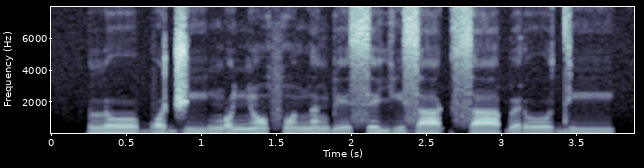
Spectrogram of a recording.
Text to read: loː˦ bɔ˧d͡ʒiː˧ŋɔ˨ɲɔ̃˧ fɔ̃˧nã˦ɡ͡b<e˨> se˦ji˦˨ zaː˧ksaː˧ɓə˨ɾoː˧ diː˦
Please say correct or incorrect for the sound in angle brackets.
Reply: correct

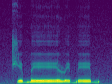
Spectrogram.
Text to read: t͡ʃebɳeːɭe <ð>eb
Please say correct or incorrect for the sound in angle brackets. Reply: incorrect: b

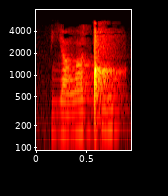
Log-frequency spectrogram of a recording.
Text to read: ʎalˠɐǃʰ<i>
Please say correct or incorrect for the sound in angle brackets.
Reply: incorrect: ɨ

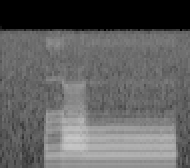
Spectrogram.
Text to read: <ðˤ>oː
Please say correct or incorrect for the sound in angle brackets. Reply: correct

